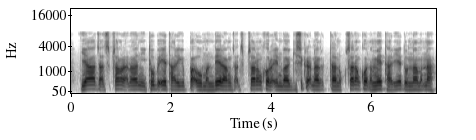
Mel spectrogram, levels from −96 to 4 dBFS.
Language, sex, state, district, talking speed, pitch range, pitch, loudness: Garo, male, Meghalaya, South Garo Hills, 130 wpm, 130-145 Hz, 135 Hz, -16 LUFS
